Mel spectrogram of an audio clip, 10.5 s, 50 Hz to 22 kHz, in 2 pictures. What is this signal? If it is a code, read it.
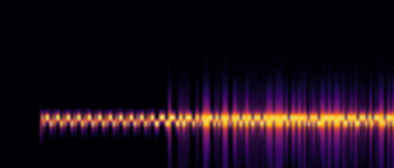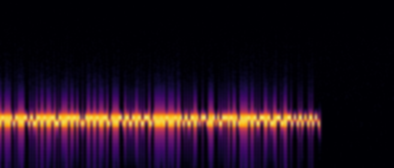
NAVTEX (SITOR-B), 100 baud, 170 Hz shift, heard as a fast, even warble, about 1200 Hz centre. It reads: KMK1H 1CJQP O8S2P 2P2H5 TWN2H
